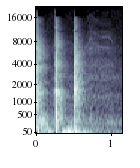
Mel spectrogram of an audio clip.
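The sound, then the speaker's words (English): Three sharp hand claps in quick, even succession, crisp, each with a short ringing tail, then quiet. No one speaks. “Clap it up.”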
